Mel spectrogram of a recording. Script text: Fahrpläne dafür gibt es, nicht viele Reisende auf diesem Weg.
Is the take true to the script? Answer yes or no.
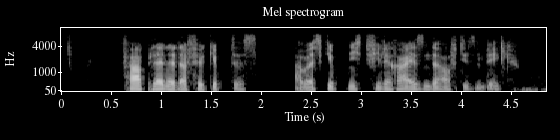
no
